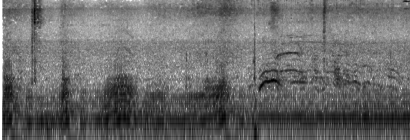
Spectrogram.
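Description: A motorcycle engine idling steadily, with people talking nearby.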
